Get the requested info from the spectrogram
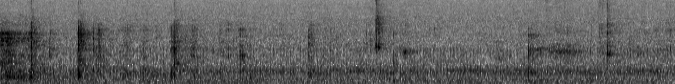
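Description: Quiet eating of a fried chicken wing: faint chewing with small sharp mouth clicks, spaced irregularly about a second apart.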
